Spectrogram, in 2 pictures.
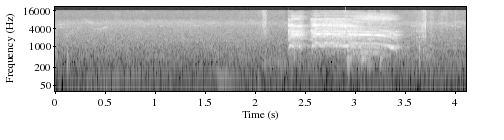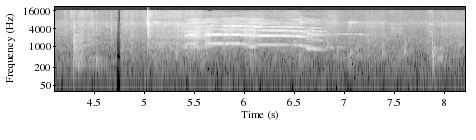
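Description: A rooster crowing twice, once about two seconds in and again, longer, around five seconds in, each crow ending on a falling note.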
